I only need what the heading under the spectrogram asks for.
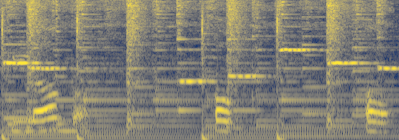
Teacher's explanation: Ito ay gitnang palikod, nasa likod ang dila at bahagyang pabilog ang labi tulad ng salitang lobo.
